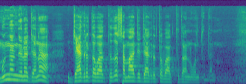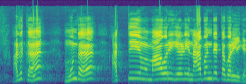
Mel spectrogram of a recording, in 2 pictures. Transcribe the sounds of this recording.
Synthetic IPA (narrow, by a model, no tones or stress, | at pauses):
mund̪ond̪inɐd͡ʒɐnɐ | d͡ʒaːɡɾɐt̪ɐʋaːɡ̚t̪ɐd̪esɐmaːd͡ʒɐd͡ʒaːɡɾɨt̪ɐʋaːɡt̪ɐd̪eɐnːuʋɐnt̪ʰɐd̪ːɐnː | ɐd̪ɐkːɐ | mund̪ɐɐt̪ːimaːʋɐɾiɦeːɭinaːbɐnd̪et̪ɐʋɐɾiːɡe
